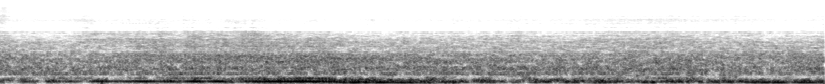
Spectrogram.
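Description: A motor vehicle's engine running close by, loudest about three seconds in, its hum then dropping in pitch, over a steady background hiss.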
